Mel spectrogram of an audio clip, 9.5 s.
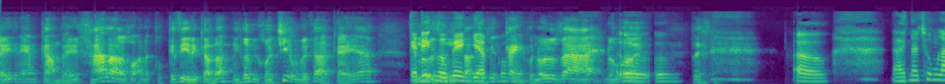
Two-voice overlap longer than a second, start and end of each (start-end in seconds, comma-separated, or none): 4.1-5.3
